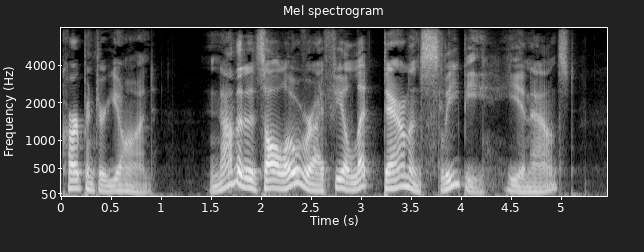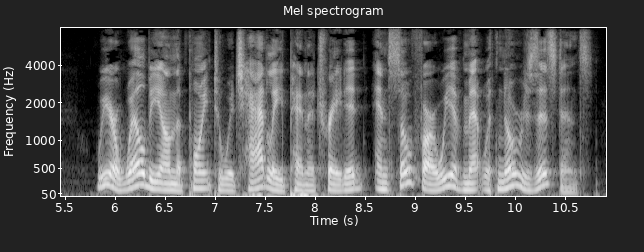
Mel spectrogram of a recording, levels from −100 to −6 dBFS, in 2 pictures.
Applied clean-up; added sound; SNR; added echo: none; none; none; none.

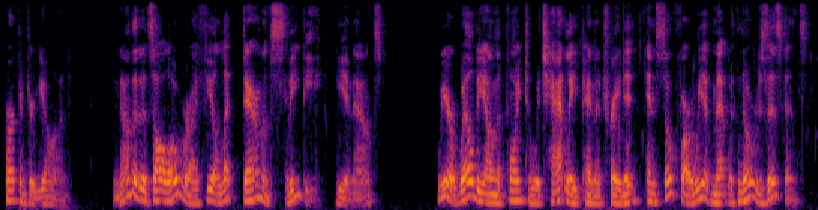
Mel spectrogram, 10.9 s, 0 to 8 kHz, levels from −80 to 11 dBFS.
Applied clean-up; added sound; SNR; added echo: neural mask model DeepFilterNet 3.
